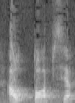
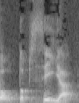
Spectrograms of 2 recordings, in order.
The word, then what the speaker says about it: autópsia: Autópsia ou autopsia. As duas são corretas em português.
